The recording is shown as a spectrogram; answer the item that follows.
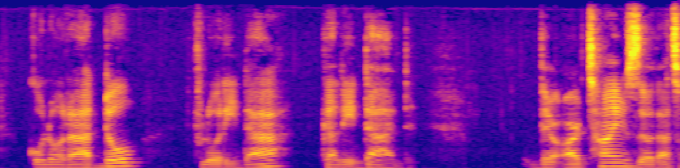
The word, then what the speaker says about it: calidad: For example, the word calidad, right? Calidad, that d, both of the d's there are both pronounced calidad. They are both hard pronounced as a d, right?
